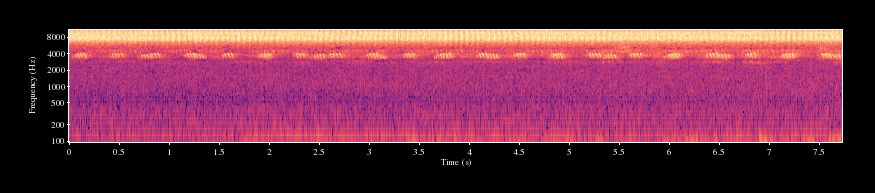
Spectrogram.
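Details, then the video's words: Chirping crickets at night, roughly two short pulses a second in a slightly uneven rhythm, backed by a persistent high insect buzz and a soft low hum. "Stars at Night BLACK B/G - Video & Audio Crickets"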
